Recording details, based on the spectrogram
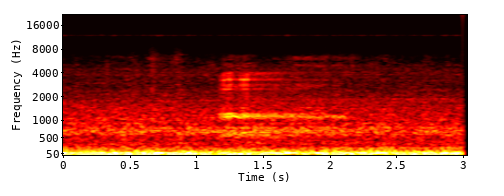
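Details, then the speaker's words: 2019 GMC Sierra, 145,000 miles, front right corner, on hard braking at road speed: deep steady roar like tire noise; owner thinks it's the wheel bearing. Wheel bearing roar. "It's almost like a tire roar, but I think it's that bearing."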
